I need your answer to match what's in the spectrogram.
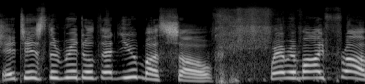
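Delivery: very high, fake, somewhat British accent. Playfully refusing to say where they're from, in a put-on shifting mystery accent. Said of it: "Did my accent change several times there?".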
